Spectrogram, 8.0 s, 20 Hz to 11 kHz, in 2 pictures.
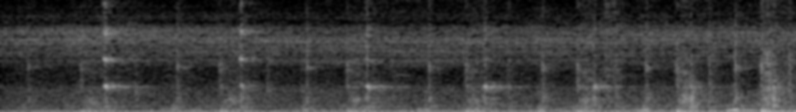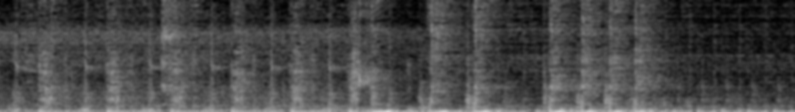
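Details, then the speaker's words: Yanmar 150 single-cylinder diesel upgraded to a 100 mm piston with a No.1+ valve-relief cam and new valves, idling after the rebuild: steady soft thump, even valve train, a few metallic clanks near the end; the cam is quieter than usual, normal. "ช่างตัวนี้ตัวตัวนี้ไม่ค่อยดังเท่าไหร่นะแคมอ่ะงมันจะเงียบคไอปกติมันจะต้องแกกๆๆแรงนะเเอันนี้เบาหน่อยนะครับ"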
